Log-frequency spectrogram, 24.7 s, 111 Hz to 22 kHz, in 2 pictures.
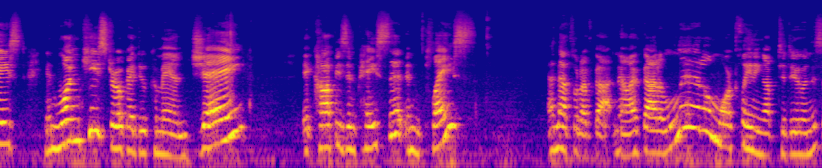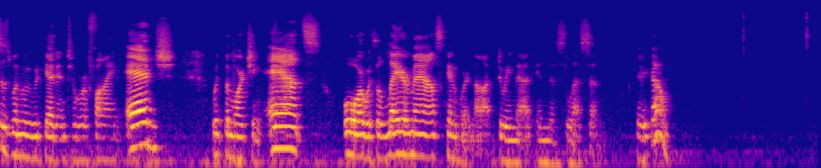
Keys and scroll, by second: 3.5 super+j.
